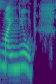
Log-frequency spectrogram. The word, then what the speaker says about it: minute: This is नॉट मिनट, this is माइन्यूट.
